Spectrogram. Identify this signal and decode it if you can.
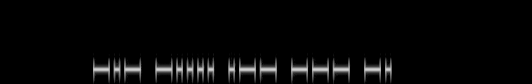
Morse code, heard as a keyed tone, about 22 wpm, 700 Hz. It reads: K6WON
